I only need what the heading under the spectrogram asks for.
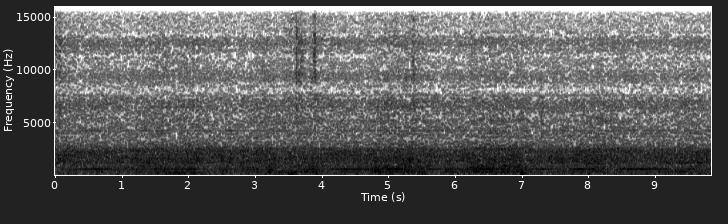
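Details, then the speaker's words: Used Sebo Dart 1 commercial upright vacuum bought for £30, first test before refurbishment with a hole and missing parts; steady, even motor roar with constant airflow hiss, no surging or grinding; motor sounds really strong, runs okay. "it runs okay it's got accident the motor seems really strong the red light"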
